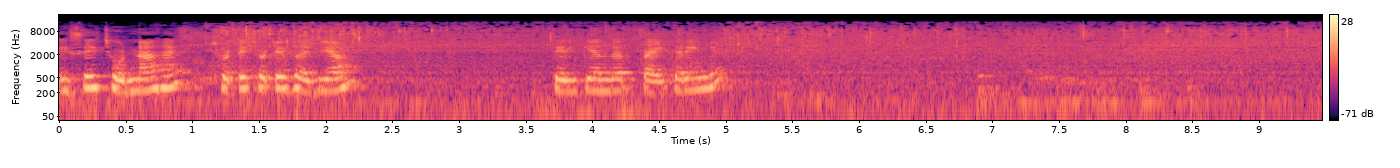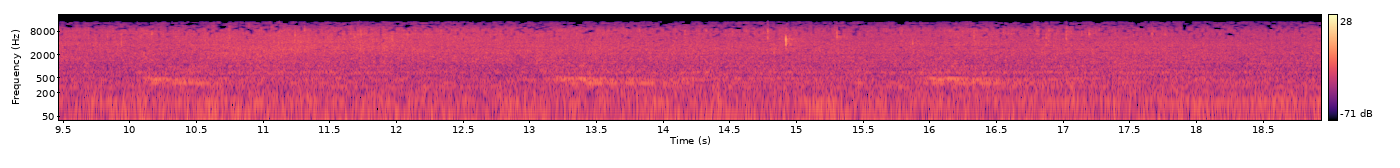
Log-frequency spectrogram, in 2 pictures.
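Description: Batter sizzles and crackles in hot oil.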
